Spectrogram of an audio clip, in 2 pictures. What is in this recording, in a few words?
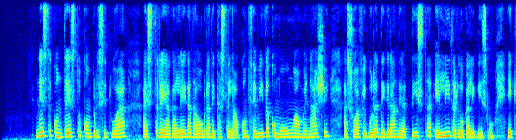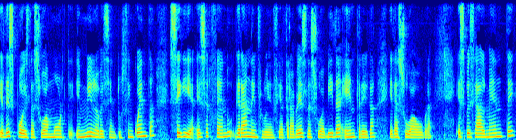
female galician and spanish castilian galician narration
